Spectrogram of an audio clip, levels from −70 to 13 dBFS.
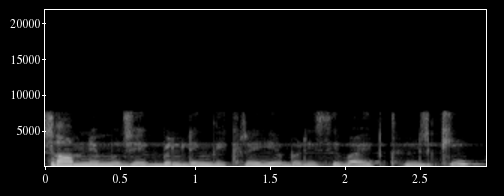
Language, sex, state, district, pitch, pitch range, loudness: Hindi, female, Uttar Pradesh, Shamli, 240 Hz, 235-245 Hz, -21 LUFS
